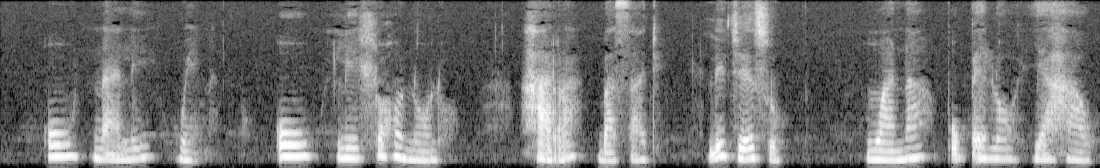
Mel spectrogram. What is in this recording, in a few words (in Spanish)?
ave maria sesotho pausado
